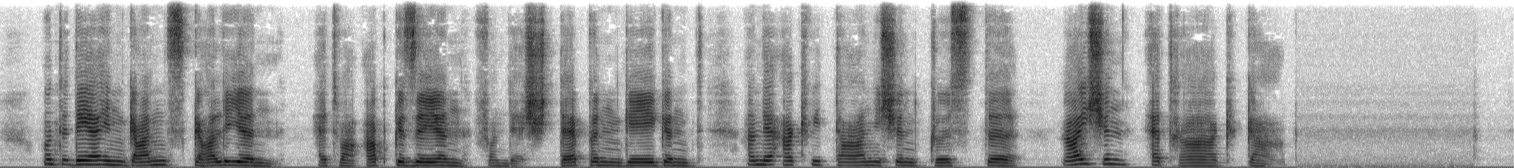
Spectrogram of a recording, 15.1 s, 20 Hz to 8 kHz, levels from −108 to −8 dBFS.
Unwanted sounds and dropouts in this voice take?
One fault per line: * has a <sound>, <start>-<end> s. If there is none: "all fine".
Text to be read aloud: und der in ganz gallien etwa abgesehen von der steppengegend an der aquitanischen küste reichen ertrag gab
all fine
